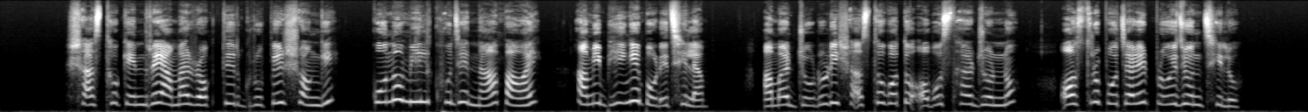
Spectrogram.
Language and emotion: Bengali, sad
